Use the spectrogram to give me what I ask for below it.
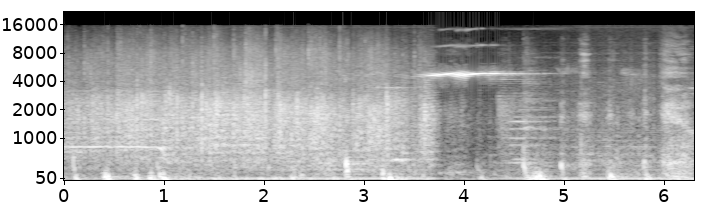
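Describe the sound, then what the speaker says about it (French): A church congregation bursts into loud, sustained applause and cheering during a sermon, with sharp whistles piercing through the clapping and scattered voices rising from the crowd. "Acclamons très fort pour lui."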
